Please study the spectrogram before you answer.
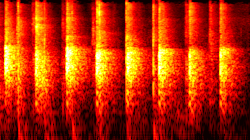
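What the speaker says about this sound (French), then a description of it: "Quelqu'un peut acclamer pour le Seigneur." Congregation clapping in rhythm during a church intercession service, about eight loud, sharp, evenly spaced claps in quick succession with no talk over them.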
